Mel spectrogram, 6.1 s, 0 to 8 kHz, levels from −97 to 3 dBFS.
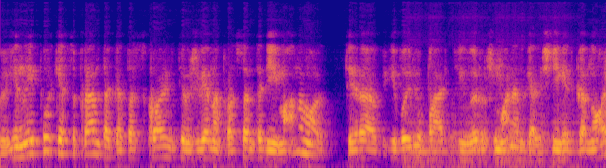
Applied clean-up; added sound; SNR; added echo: neural separator model SepFormer DNS4.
